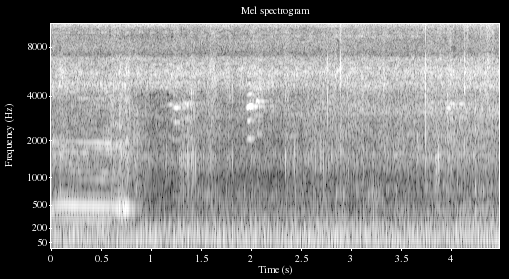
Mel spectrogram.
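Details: Cows walking leisurely on cobblestone streets; one short, tonal, harmonic moo opens the recording and fades within a second, then a steady low rumble of street noise with faint scattered clicks.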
